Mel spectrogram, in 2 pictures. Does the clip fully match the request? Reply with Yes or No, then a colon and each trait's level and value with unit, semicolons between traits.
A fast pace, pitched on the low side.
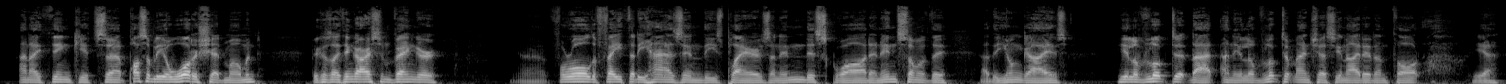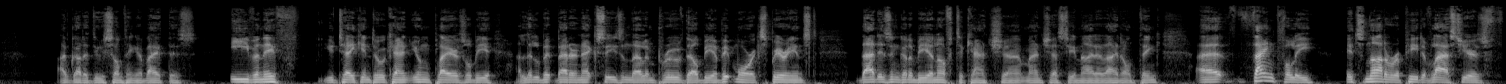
Yes: fast, 215 wpm; low, 105 Hz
